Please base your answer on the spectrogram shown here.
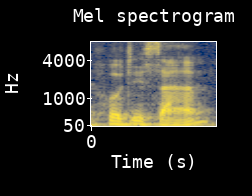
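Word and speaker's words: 富士山: hee hoo hey ho i told you that the who is often written with an f as in fujisan fujisan but the other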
